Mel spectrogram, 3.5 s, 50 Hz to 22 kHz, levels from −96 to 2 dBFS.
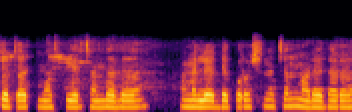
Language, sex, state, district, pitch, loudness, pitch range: Kannada, female, Karnataka, Belgaum, 200 Hz, -17 LUFS, 195-205 Hz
